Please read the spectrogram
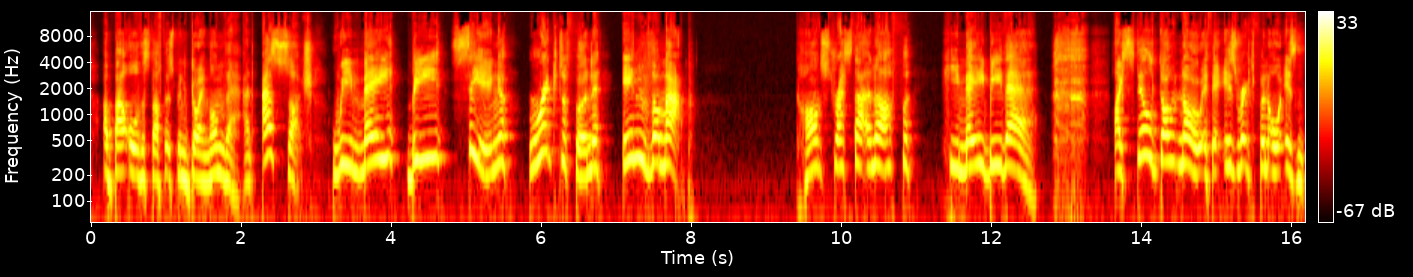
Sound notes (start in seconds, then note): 12.8 giggles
